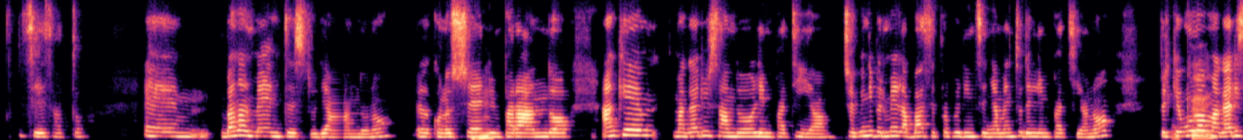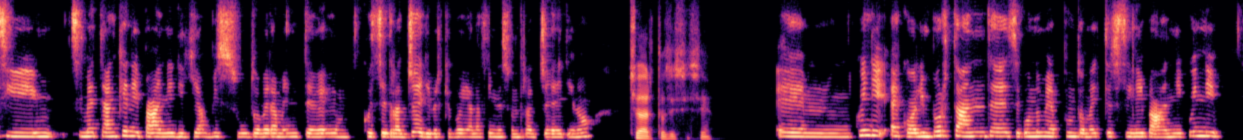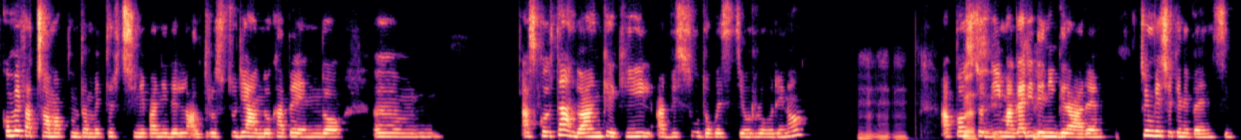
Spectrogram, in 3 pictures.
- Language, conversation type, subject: Italian, unstructured, Come possiamo usare la storia per evitare di ripetere errori in futuro?
- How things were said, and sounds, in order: static; distorted speech; "cioè" said as "ceh"; tapping; other background noise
